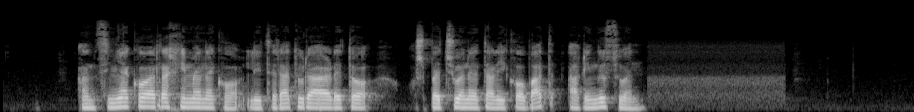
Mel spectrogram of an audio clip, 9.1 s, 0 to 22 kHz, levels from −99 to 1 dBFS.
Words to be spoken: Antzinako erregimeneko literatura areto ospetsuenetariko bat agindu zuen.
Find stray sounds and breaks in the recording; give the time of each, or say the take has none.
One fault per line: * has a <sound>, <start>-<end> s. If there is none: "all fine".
all fine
